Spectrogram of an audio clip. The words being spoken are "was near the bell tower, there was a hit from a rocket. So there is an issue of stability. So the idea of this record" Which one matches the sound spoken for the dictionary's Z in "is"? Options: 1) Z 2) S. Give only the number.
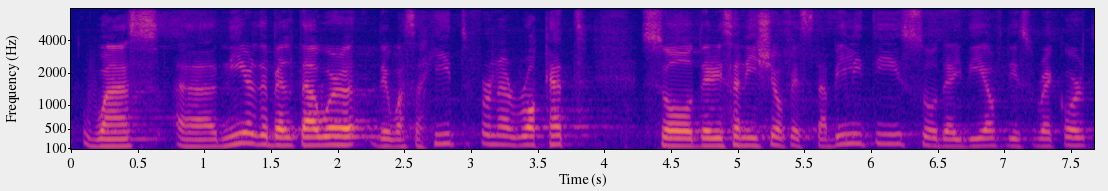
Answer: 2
